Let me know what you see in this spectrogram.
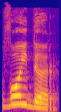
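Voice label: "войдӧр", Komi, female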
